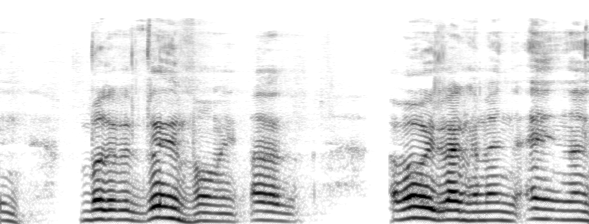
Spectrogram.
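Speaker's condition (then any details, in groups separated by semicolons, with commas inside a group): Motor neurone disease; lung function and breathing checked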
